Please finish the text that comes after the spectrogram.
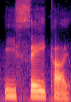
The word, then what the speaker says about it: isekai: hmm Harold George said say it like isekai okay isekai okay okay thank you Harold George E say Kai GC says thing is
